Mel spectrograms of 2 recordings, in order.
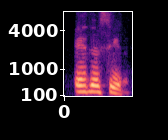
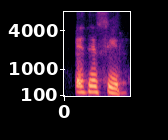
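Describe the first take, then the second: No difference in how they are said.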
